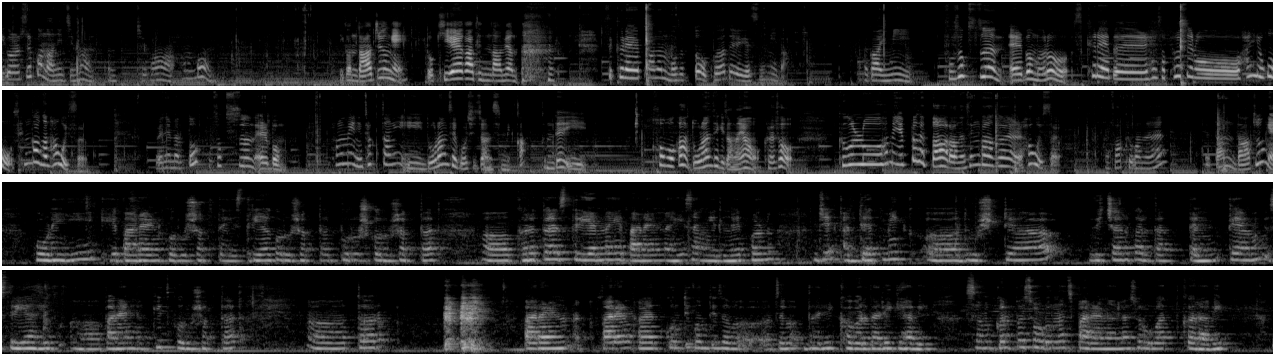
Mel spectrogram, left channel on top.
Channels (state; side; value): different; both; correlation 0.00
